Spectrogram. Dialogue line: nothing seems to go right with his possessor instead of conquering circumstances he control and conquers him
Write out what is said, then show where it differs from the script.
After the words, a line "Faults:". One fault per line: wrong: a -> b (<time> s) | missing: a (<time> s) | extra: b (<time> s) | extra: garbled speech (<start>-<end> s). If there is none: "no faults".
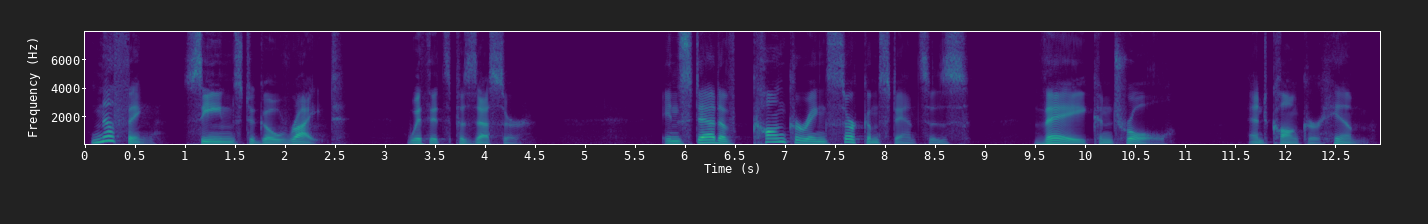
nothing seems to go right with its possessor instead of conquering circumstances they control and conquer him
Faults:
wrong: his -> its (3.5 s)
wrong: he -> they (9.5 s)
wrong: conquers -> conquer (11.9 s)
